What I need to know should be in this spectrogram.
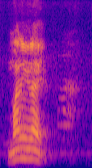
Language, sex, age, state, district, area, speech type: Bodo, male, 60+, Assam, Kokrajhar, urban, read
